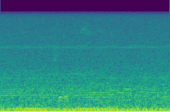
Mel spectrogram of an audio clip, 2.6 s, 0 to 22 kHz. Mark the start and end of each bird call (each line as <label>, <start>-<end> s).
unidentified bird, 0.0-2.6 s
